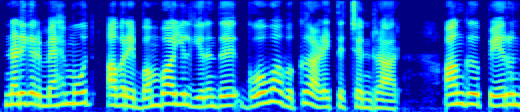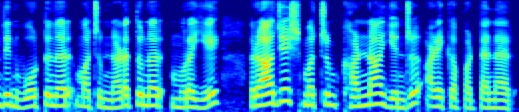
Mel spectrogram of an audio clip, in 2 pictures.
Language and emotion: Tamil, neutral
